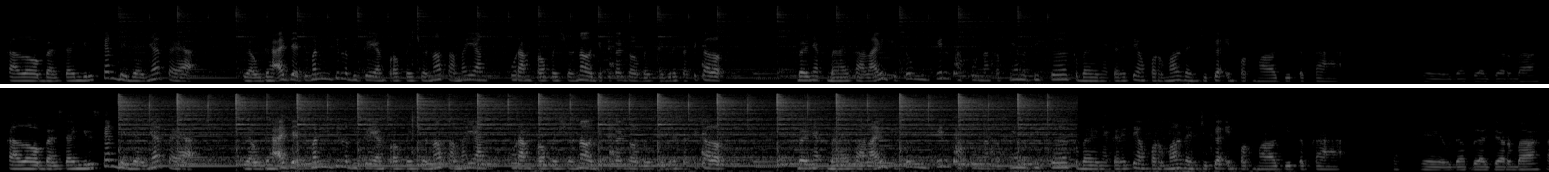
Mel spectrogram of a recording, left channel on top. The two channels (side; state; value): left; quieter; 11.3 dB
